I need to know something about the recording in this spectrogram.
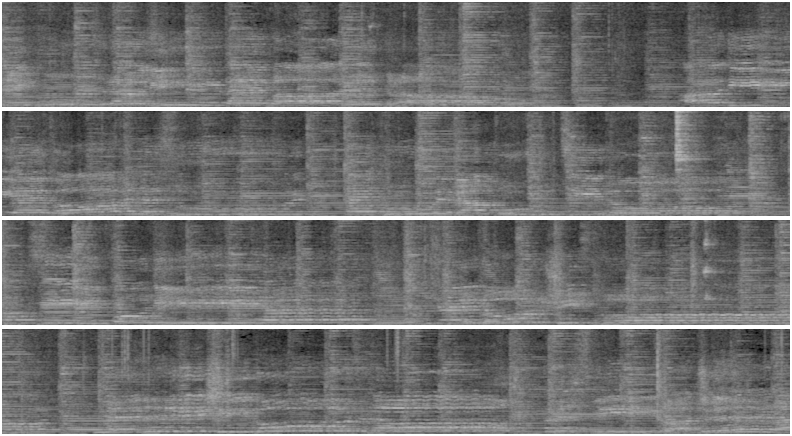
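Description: A choir singing a song with instrumental accompaniment, the voices holding long notes without a break.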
